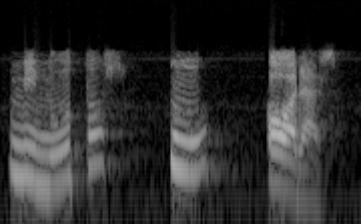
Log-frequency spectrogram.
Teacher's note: o H no espanhol, foneticamente falando, é mudo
